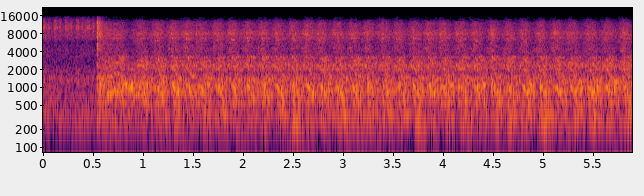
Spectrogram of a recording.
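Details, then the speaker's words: Turbo truck after a hot no-start repair, with a car hooked to one side and a charger on the other: laboured, uneven crank at about three beats a second never picks up; tired batteries suspected, not confirmed. "hopefully I can get enough juice to start it and I'm probably gonna have to get spend $400 on two more red top off the month"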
